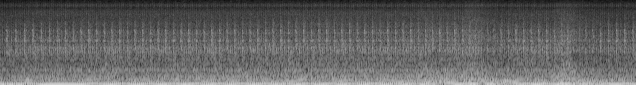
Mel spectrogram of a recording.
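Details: Spryte snowcat "Rusty" turbodiesel just after fitting new OEM Zexel fuel injectors and priming: steady, even diesel clatter, solid low thrum, no misses or surges; idles noticeably smoother, rock-solid idle after coming off acceleration.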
